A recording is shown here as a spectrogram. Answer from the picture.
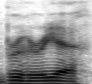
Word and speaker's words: Brujeria: R's or do anything the correct way to say is yeah the J is like H all right there's my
